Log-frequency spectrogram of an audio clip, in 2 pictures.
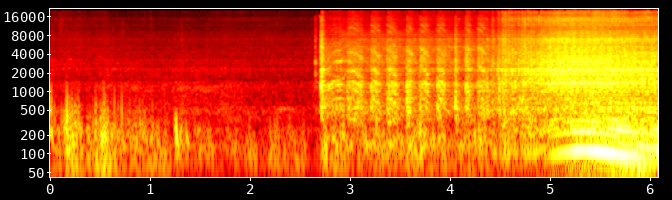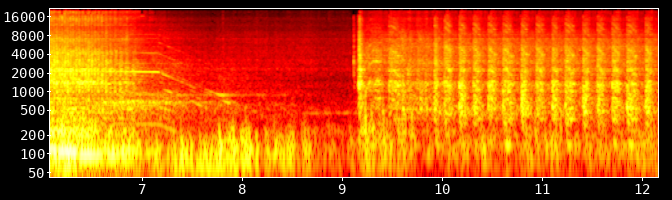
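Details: Corsa B sat 4-5 years, new battery at 12.1 V: steady rapid cranking about three beats a second that never catches; spark confirmed good as it ran on fuel through intake, so crank no start from no fuel delivery.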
